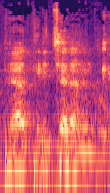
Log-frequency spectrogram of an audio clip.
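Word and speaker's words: Beatrice: 그래서 영어 발음 나는대로 비트 라이스. 아, 이게 박자 감각 있는 쌀인가 보다. 이렇게 생각하고 얘기했는데 나중에 저한테 이렇게 얘기를 해주시더라고요. 베아트리체라는 곡이라고. 예. 죄송해요.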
